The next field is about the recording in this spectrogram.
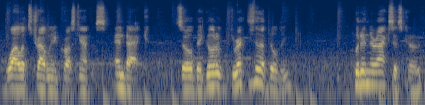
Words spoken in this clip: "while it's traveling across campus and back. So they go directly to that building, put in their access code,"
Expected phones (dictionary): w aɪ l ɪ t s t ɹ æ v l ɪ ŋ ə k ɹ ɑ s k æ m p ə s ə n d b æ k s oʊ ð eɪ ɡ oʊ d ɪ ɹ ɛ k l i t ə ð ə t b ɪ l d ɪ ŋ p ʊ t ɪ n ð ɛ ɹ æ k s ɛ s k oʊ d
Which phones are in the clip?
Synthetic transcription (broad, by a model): w aɪ l ɪ t s t ɹ æ v l ɪ ŋ ə k ɹ ɑ s k æ m p ə s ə n b æ k s oʊ ð eɪ ɡ oʊ d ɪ ɹ ɛ k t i s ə ð ə t b ɪ l d ɪ ŋ p ʊ t ɪ n ð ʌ ɹ æ k s ɛ s k oʊ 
